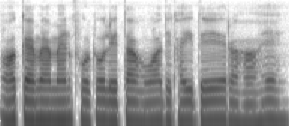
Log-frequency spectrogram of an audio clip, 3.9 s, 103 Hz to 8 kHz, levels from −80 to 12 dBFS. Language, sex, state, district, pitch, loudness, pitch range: Hindi, male, Uttar Pradesh, Lalitpur, 120 Hz, -19 LUFS, 120-125 Hz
